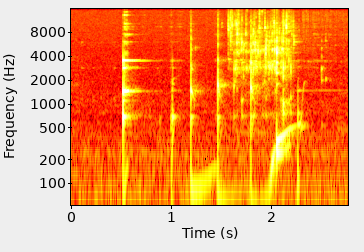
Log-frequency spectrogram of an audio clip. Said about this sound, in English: All right, I've got a clean Glencairn, which is a nosing glass. It's a whiskey glass I use for all my tastings, and we'll do a pour.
